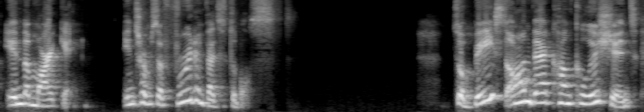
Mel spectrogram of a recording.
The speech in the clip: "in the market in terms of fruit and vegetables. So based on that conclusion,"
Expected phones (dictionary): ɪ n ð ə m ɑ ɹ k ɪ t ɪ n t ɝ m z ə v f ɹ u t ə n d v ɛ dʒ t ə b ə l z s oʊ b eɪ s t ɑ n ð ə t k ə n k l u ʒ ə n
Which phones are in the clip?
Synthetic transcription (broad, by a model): ɪ n ð ə m ɑ ɹ k ɪ t ɪ n t ɝ m z ə v f ɹ u t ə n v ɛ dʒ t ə b l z s oʊ b eɪ s t n ð ə t k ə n k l u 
